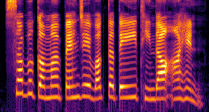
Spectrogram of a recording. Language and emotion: Sindhi, neutral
